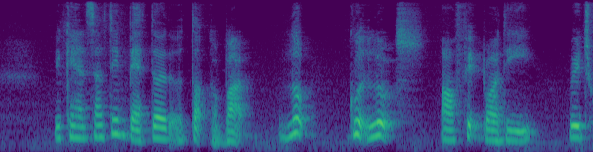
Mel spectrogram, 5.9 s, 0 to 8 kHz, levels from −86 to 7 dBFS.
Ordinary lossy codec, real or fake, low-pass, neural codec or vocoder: none; fake; none; codec, 16 kHz, 0.5 kbps, X-Codec, WavLM features, trained on Multilingual LibriSpeech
